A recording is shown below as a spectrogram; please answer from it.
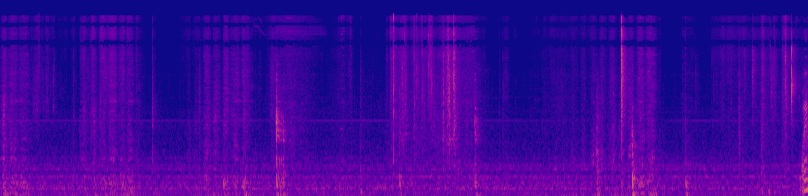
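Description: A long knife sawing back and forth through a loaf of soft bread on a wooden cutting board, with scattered sharp knocks as the blade meets the board.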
